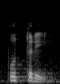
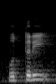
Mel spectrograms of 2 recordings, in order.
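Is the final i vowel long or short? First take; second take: short; short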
